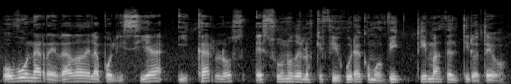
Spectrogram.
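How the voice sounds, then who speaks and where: An actor as a calm male journalist in an audio drama. He is diplomatic and composed, explaining and reassuring in a mid-pitched voice. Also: a little fast, lightly acted. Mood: grave, explanatory. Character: Néstor, calm, diplomatic journalist guiding an experimental procedure.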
